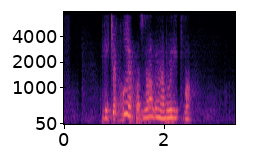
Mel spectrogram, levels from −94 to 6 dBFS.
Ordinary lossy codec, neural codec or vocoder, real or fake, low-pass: none; codec, 44.1 kHz, 0.9 kbps, DAC; fake; 7.2 kHz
